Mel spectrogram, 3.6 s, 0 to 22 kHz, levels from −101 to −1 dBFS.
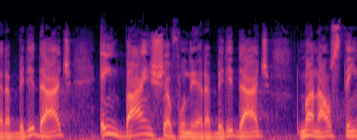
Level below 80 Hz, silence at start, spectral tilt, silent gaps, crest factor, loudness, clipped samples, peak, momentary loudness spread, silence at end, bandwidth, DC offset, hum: -46 dBFS; 0 s; -5 dB/octave; none; 10 dB; -28 LUFS; under 0.1%; -18 dBFS; 5 LU; 0 s; 11.5 kHz; under 0.1%; none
